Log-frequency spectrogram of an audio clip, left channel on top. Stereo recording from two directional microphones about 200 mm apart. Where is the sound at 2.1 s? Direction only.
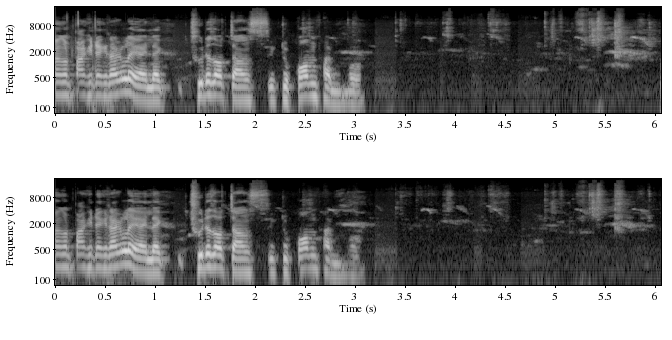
20° left (ahead or behind).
